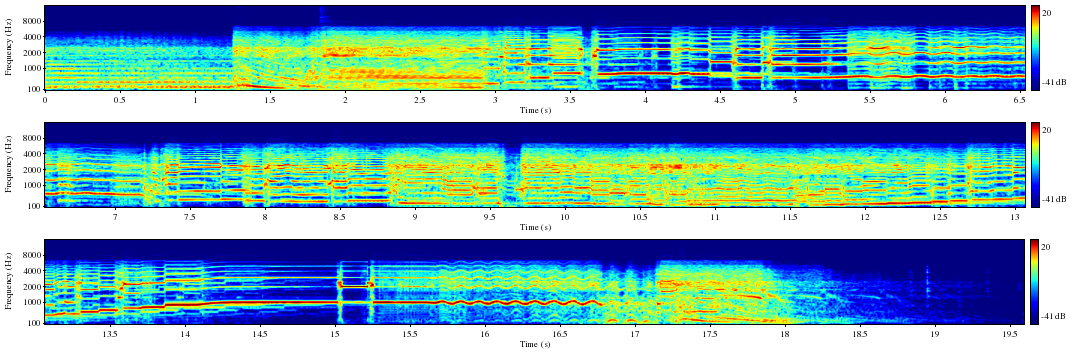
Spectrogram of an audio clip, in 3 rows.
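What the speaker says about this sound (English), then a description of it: "What's better than having a modded version of some of the most famous overdrive and distortion pedals?" Electric guitar played through Keeley 4-in-1 series overdrive and distortion pedals, a loud, saturated continuous run of riffs and sustained chords with no talk, ending in a ringing chord that fades out.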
